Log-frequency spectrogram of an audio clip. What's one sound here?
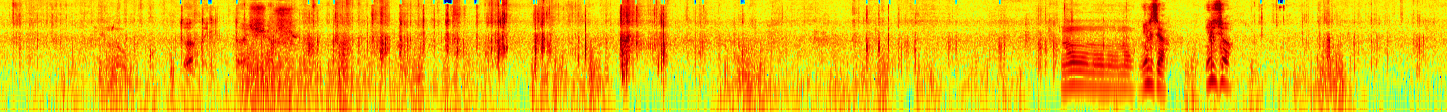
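Footsteps crunch steadily through snow outdoors.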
